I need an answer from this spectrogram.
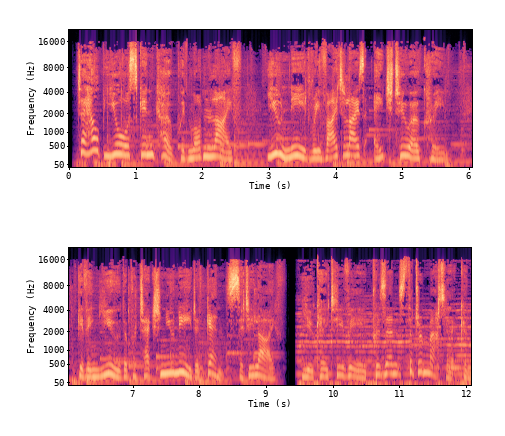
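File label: British TV commercial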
